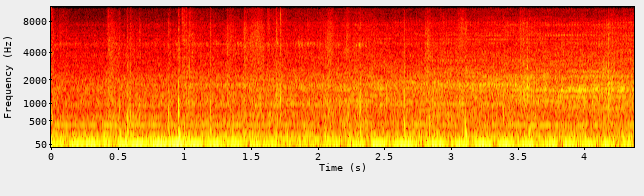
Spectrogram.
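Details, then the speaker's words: 2003 Mercedes S500 AMG that had been sitting too low: steady low electric pump drone runs continuously under street noise as the air suspension compressor raises the car. Normal air suspension compressor operation. "I'm gonna pull over and watch it go up I can feel it going up great car come over here you can hear the pump"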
